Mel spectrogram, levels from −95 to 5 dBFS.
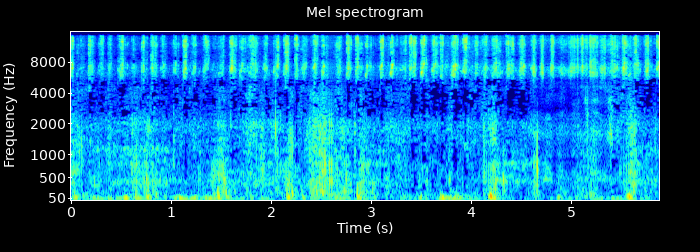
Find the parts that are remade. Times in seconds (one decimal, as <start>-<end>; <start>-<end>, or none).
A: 4.6-5.4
